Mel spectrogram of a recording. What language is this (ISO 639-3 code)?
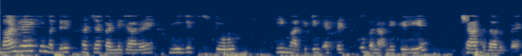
hin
